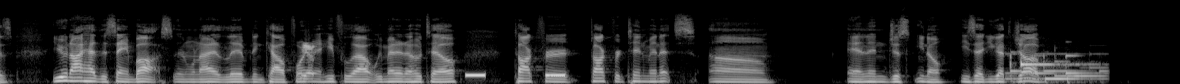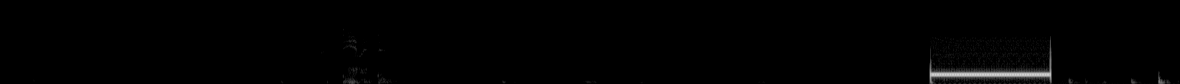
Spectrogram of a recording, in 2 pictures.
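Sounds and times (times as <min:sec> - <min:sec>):
speech: 0:00.0 - 0:07.8, 0:08.5 - 0:10.6
telephone dial tone after dropped phone call: 0:21.1 - 0:22.3.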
